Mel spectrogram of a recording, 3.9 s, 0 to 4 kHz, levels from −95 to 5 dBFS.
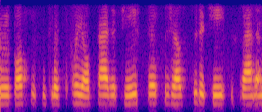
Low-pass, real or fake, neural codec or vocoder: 3.6 kHz; fake; codec, 16 kHz, 0.5 kbps, FunCodec, trained on Chinese and English, 25 frames a second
